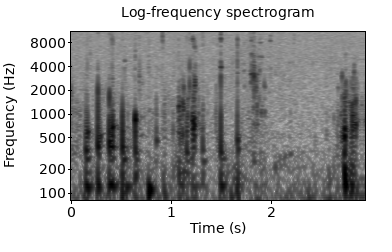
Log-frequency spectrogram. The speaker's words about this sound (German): Ach Mensch, ich muss kurz einen Schluck Wasser trinken.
